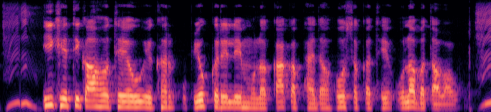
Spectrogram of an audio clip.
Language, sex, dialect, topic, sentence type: Chhattisgarhi, male, Central, agriculture, question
